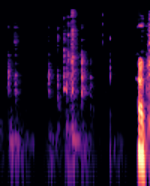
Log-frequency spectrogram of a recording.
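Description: A few scattered computer keyboard key clicks while a line of text is typed, then a man's voice starts near the end.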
